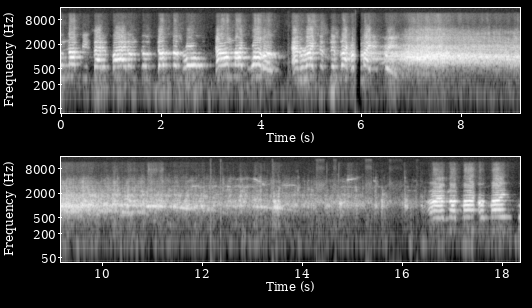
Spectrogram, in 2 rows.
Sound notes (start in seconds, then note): 6.9 audience applauding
